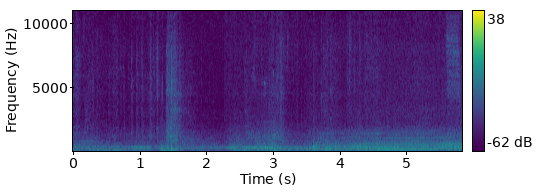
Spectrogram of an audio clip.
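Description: Rally-prepared Ford Fiesta's engine heard from inside the cabin at stage speed. There is a short sharp noise about a second and a half in. The revs then ease off briefly and pull back up, and it runs on strongly.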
